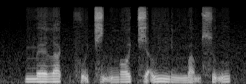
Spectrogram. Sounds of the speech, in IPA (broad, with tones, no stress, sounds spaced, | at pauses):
m ɛ˧ l a˦˥ k̚ f o̰˧˥ t͡ɕ a̰˧˨ n ŋ ɔ˨˦ t͡ɕ a̰˧˥ w ɲ ə˧˩ n m a̰˧˨ m s ṵ˧˥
